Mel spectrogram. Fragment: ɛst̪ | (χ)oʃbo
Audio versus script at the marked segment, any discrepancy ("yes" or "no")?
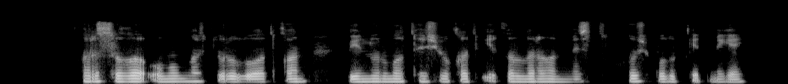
no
